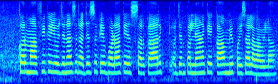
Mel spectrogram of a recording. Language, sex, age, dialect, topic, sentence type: Bhojpuri, female, 18-24, Southern / Standard, banking, statement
